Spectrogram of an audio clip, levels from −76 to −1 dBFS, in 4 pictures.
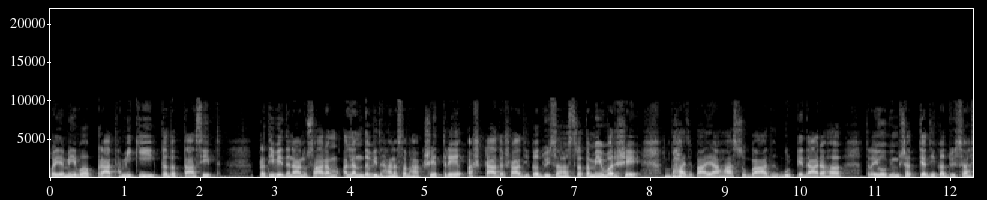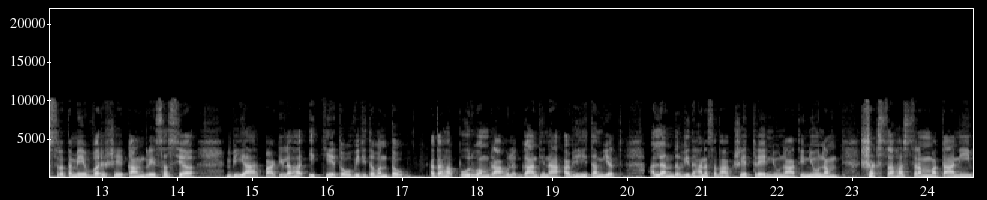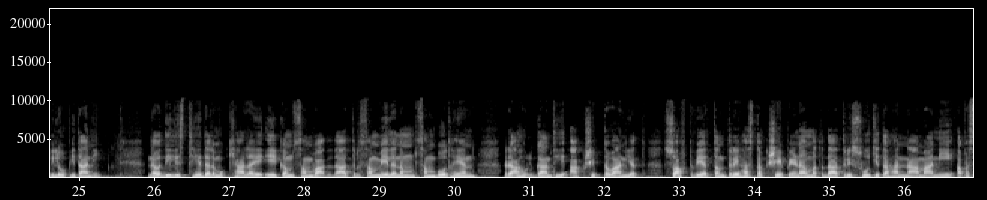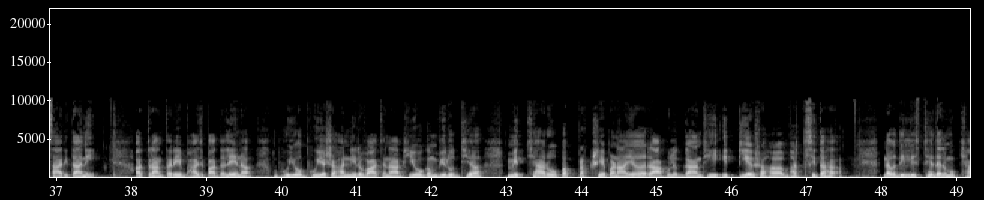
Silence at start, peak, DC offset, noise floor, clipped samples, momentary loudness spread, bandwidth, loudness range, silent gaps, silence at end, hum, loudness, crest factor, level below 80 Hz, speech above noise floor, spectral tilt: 0 s; -4 dBFS; under 0.1%; -41 dBFS; under 0.1%; 5 LU; 11 kHz; 1 LU; none; 0 s; none; -21 LUFS; 18 dB; -48 dBFS; 20 dB; -6.5 dB/octave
